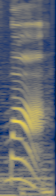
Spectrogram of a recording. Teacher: The fourth tone is falling from degree 5 to 1.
